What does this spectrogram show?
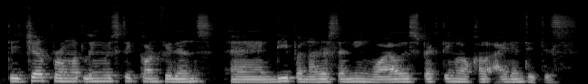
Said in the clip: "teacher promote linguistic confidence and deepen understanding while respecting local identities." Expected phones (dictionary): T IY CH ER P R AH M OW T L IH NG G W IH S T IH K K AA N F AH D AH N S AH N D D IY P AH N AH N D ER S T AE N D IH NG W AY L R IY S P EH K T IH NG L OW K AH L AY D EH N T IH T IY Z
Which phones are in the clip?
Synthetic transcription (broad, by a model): T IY CH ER P R AH M OW T L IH NG G W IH S T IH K K AA N F AH D AH N S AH N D D IY P AH N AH N D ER S T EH N D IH NG W AY L R IY S P EH K T IH NG L OW K AH L AY D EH N T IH T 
